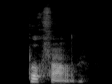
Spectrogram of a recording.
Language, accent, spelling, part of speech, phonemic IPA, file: French, France, pourfendre, verb, /puʁ.fɑ̃dʁ/, LL-Q150 (fra)-pourfendre.wav
- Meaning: 1. to slice through, slay (with a sword) 2. to lay into, shoot down, attack, slate (criticize strongly)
